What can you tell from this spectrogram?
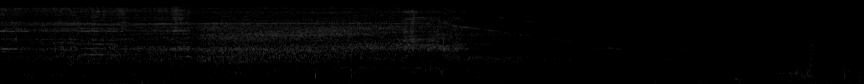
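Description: Small power tool trimming the edge of a wooden door. It runs steadily with a high hiss, then is switched off about four and a half seconds in and spins down with a falling whine.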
